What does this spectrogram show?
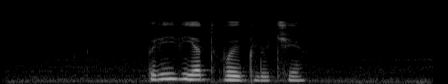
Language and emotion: Russian, neutral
